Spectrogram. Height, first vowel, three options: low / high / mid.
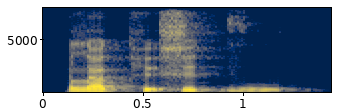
low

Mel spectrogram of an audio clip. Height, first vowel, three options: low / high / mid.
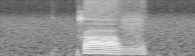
low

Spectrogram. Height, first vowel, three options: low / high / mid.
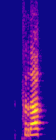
low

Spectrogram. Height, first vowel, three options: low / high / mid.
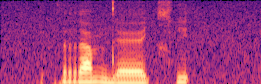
low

